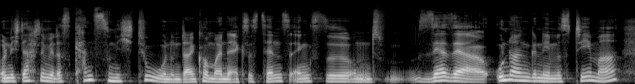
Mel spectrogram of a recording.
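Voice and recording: Dark and mellow in tone, a man's voice sits fairly high in pitch at a moderate pace.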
